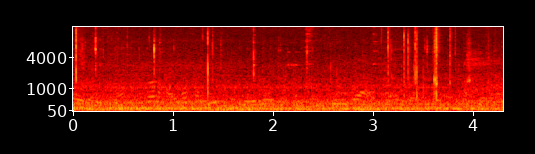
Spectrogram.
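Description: Chopsticks and spoons clicking against ceramic bowls and plates in short, scattered clicks, over a steady low hum of street traffic and faint background chatter.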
